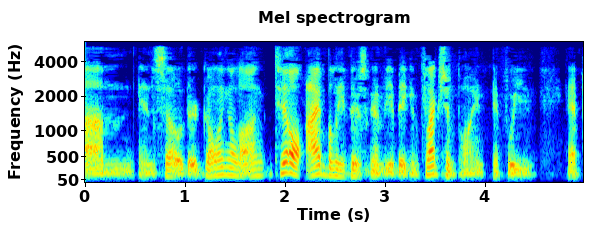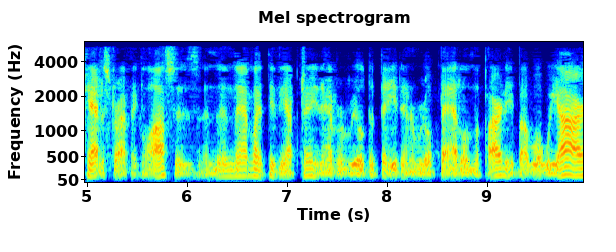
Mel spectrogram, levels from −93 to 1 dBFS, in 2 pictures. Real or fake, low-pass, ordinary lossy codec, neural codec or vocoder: fake; 5.4 kHz; MP3, 32 kbps; vocoder, 22.05 kHz, 80 mel bands, HiFi-GAN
